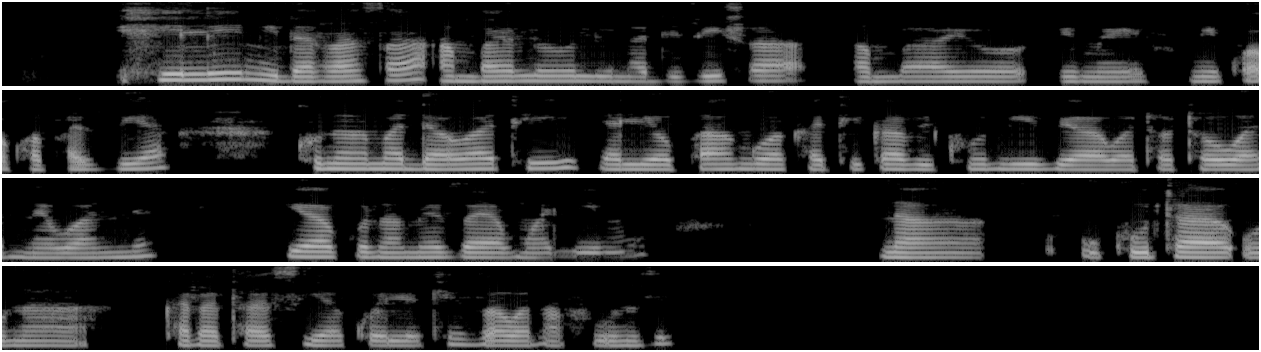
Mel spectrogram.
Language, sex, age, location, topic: Swahili, female, 18-24, Nakuru, education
